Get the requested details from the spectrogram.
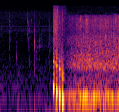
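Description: A soft whoosh sounds as a game menu closes.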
